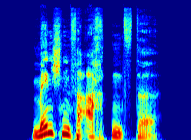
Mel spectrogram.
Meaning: inflection of menschenverachtend: 1. strong/mixed nominative/accusative feminine singular superlative degree 2. strong nominative/accusative plural superlative degree
- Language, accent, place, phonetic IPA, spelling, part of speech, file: German, Germany, Berlin, [ˈmɛnʃn̩fɛɐ̯ˌʔaxtn̩t͡stə], menschenverachtendste, adjective, De-menschenverachtendste.ogg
